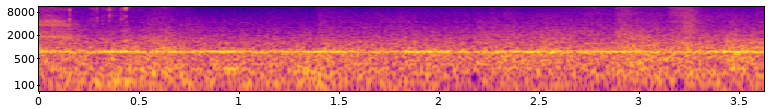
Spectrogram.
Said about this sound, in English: Now, from this tunnel ambience, you can hear that I'm currently inside. The sound of the engine is echoing against the tunnels.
